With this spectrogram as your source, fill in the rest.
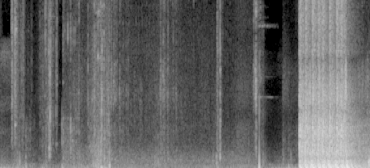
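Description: Gunfire in the PUBG video game on the Erangal map, starting with scattered single shots and a few footsteps, then breaking into a loud, sustained burst of rapid automatic fire toward the end.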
